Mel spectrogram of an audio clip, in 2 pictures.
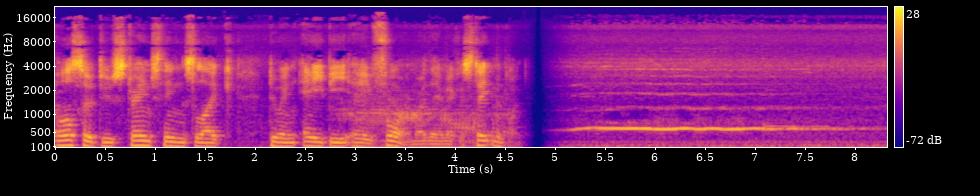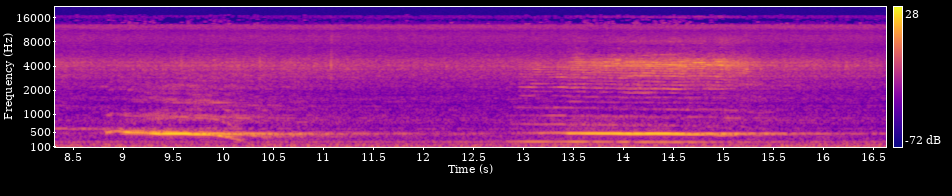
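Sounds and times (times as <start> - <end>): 
speech: 0.0 - 4.7
whale song phrase of long moaning tones: 2.8 - 12.0, 12.8 - 16.6.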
